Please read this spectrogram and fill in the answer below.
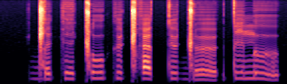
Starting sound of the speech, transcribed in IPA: ɡ͡ǁ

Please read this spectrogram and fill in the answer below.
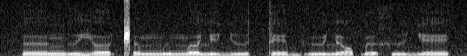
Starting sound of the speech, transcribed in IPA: ɘː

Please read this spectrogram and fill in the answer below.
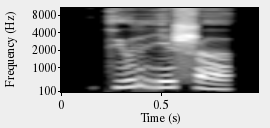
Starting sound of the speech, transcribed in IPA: kʲ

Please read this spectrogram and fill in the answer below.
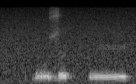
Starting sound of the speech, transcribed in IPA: ɓ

